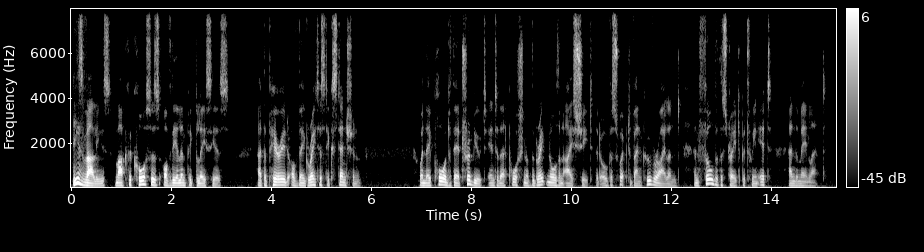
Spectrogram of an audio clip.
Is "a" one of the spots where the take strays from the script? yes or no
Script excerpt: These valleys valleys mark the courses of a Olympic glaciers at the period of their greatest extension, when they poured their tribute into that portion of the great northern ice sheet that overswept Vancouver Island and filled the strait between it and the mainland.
yes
